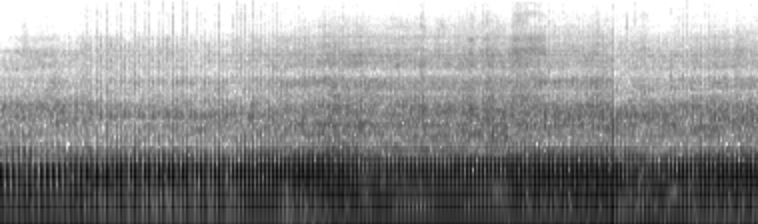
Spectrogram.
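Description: Dirt bike engine running as it rides a sandy, rocky trail. The engine note eases and picks up a few times as the throttle changes, with a brief dip a little after six seconds in.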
